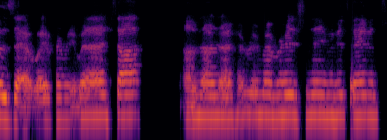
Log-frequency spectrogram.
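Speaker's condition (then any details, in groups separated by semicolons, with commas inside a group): Parkinson's; voice weaker than before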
